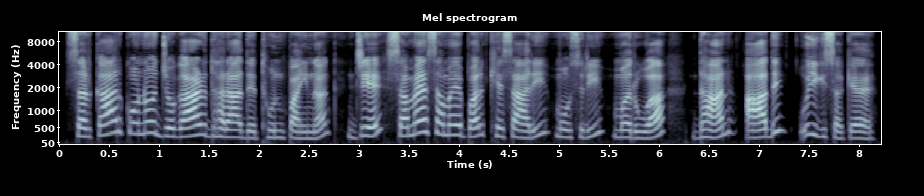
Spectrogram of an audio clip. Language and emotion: Maithili, neutral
